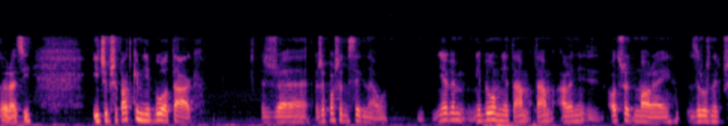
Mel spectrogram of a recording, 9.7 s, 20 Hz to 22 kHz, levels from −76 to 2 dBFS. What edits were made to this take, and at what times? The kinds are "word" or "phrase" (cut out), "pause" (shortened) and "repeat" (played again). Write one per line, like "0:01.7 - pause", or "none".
0:04.2 - pause
0:04.6 - word
0:07.1 - repeat
0:08.0 - pause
